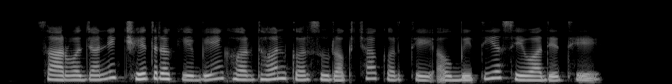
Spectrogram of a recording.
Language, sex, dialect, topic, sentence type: Chhattisgarhi, female, Northern/Bhandar, banking, statement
